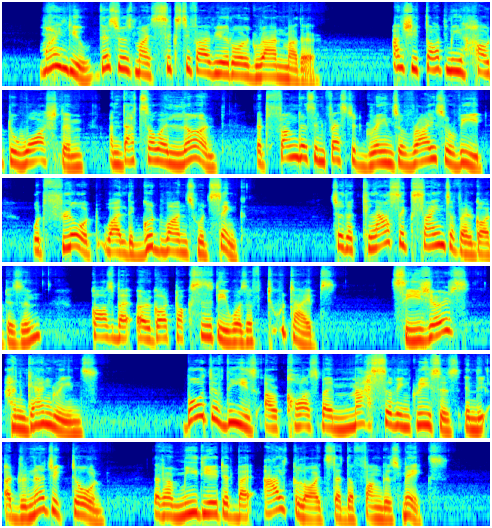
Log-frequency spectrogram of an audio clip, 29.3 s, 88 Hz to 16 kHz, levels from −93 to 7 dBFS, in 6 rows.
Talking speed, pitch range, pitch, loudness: 150 wpm, 160-215 Hz, 185 Hz, -12 LUFS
